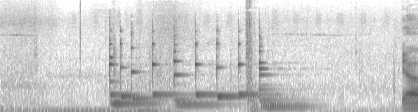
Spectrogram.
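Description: A phone ringtone plays a melody.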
